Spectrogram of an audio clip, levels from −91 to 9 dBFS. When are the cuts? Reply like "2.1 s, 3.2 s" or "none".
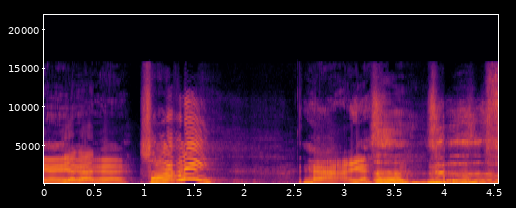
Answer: none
